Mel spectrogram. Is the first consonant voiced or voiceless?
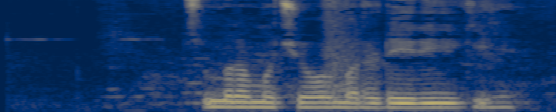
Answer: voiceless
